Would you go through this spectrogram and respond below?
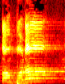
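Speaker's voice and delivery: high, loud, slow heroic rescue line; heroic Superman voice. Retold or imitated. Strongman hauling him from burning building, heroic voice. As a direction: boom it out like a caped hero saving the day. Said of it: "was like".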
